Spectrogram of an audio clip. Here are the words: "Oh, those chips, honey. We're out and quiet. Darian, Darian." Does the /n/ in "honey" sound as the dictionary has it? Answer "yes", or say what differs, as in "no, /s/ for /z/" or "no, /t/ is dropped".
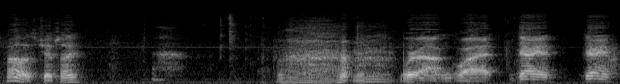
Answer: no, /n/ is dropped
